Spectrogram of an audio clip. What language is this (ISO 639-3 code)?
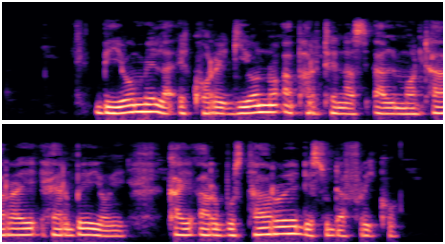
epo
